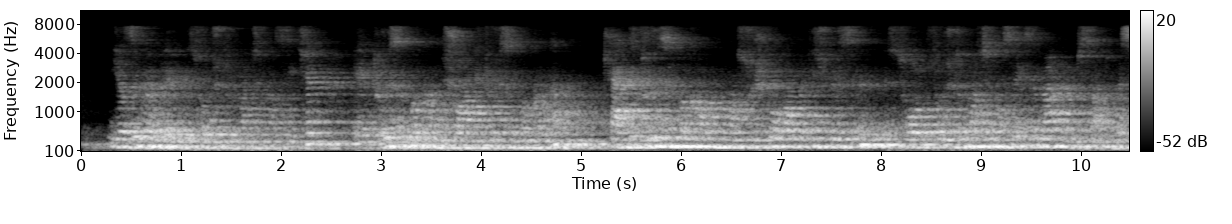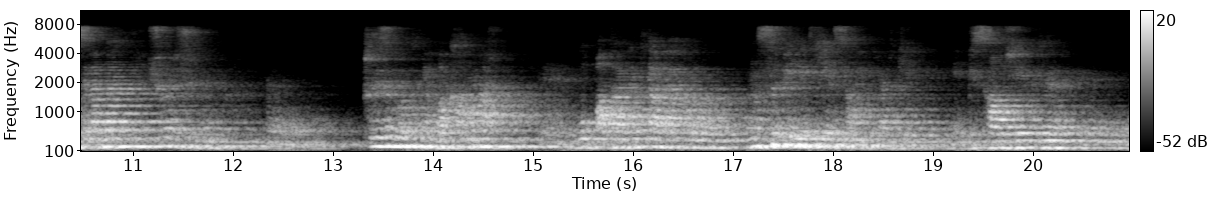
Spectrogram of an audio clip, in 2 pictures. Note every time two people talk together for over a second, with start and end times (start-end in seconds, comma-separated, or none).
none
